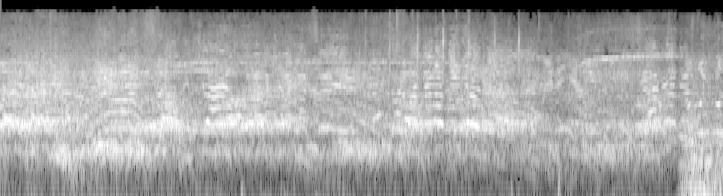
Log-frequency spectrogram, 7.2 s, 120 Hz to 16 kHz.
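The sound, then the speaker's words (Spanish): A large crowd of Sevilla football fans shouts and chants angrily in unison against Lopetegui after Sevilla's 2-1 defeat to Almería, a dense, continuous roar of many voices with rising and falling waves of protest. “Gritos contra Lopetegui.”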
